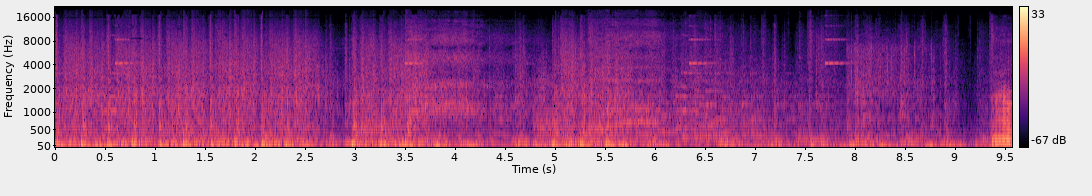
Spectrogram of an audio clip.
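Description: Dense, rapid gunfire blasts at hovering robots in a video game, with bullets ricocheting off walls and crashing impacts, loud and nearly continuous throughout.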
